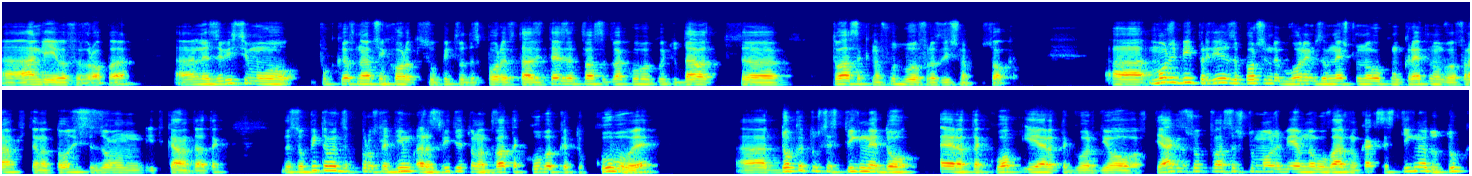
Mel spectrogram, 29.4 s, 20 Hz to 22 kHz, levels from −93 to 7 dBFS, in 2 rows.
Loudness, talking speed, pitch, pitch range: -26 LUFS, 175 wpm, 130 Hz, 115-150 Hz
